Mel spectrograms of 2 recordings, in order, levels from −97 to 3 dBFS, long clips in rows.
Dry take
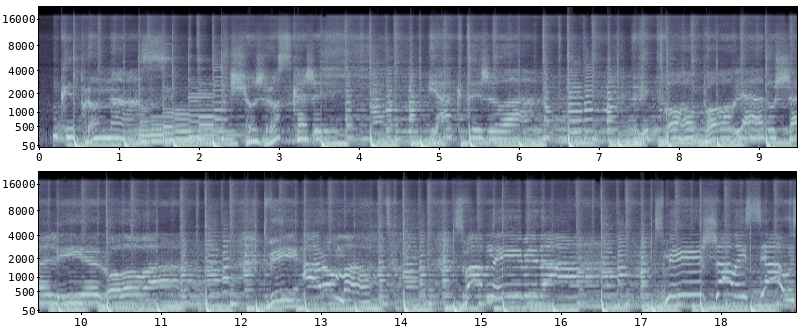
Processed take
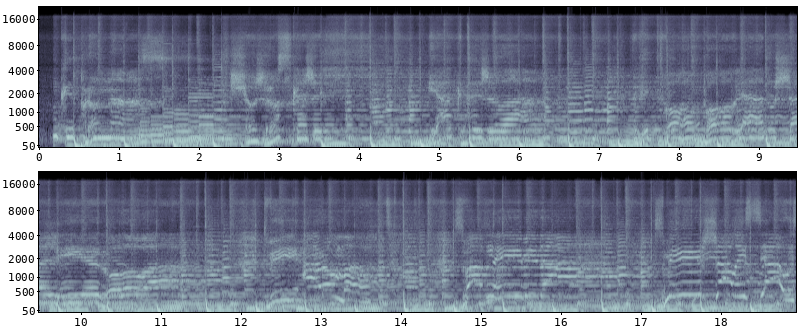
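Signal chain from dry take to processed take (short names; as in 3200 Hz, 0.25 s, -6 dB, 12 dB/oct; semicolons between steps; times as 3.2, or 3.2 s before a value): limiter -11 dBFS, peak gain reduction 4 dB; tapped delay 0.157/0.341 s -17.5/-11.5 dB; gain -4 dB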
